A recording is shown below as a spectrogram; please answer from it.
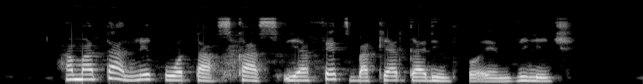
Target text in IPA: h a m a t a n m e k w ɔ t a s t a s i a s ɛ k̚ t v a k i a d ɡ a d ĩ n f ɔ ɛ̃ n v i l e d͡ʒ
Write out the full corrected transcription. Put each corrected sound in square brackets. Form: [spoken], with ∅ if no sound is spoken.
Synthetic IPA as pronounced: h a m a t a n m e k w ɔ t a s [k] a s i a [f] ɛ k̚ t [b] a k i a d ɡ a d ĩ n f ɔ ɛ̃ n v i l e d͡ʒ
